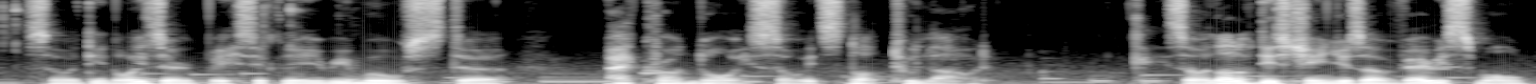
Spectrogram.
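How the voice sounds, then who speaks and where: A young man giving a casual music production tutorial from a home studio, chatty and relaxed, laughing between steps and using plenty of fillers. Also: lowish voice. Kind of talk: casual screen-recorded tutorial.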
